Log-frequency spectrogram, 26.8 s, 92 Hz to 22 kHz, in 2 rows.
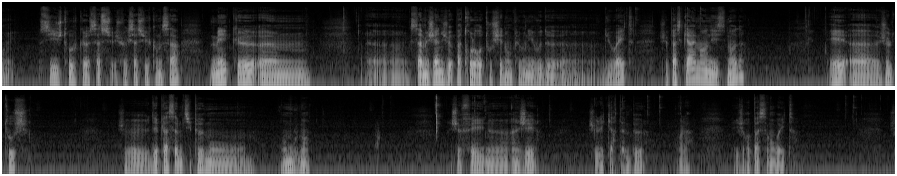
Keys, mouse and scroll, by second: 0.8 scroll up 2, 4.8 middle click, 9.5 click, 12.6 middle click, 19.2 r, 21.6 g, 26.2 click.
